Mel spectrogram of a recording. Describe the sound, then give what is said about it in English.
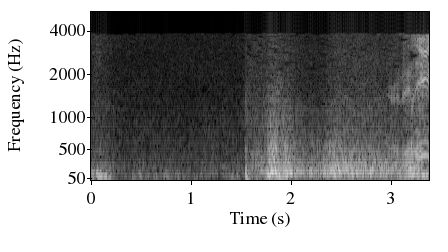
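Thunder during a storm: a quiet low rumble, then a sudden sharp crack partway through that swells into a loud, sustained rolling rumble until the end. “Yes, we should hear some thunder now.”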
